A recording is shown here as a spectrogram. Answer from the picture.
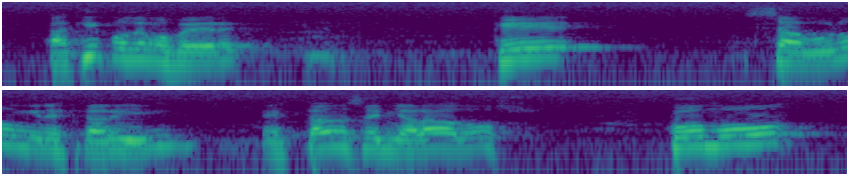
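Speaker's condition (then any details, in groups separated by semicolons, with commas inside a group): No condition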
